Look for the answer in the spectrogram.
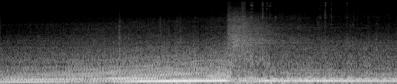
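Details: Mitsubishi Evo turbo engine, before blow-off valve delete: revs climb, then on throttle lift a short airy whoosh as the stock blow-off valve vents boost.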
